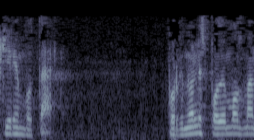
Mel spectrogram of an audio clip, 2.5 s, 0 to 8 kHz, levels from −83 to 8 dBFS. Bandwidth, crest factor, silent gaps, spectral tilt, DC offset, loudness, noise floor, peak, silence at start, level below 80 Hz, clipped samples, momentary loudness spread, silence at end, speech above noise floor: 5.8 kHz; 20 dB; none; -9.5 dB/octave; under 0.1%; -28 LUFS; -56 dBFS; -10 dBFS; 0 s; -60 dBFS; under 0.1%; 19 LU; 0 s; 28 dB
